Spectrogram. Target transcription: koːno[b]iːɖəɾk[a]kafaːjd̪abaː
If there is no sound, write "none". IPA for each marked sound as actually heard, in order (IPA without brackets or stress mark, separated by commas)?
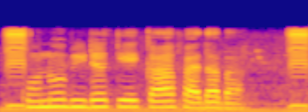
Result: b, e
